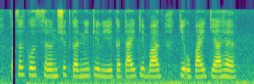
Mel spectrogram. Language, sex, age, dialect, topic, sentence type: Hindi, female, 18-24, Marwari Dhudhari, agriculture, question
